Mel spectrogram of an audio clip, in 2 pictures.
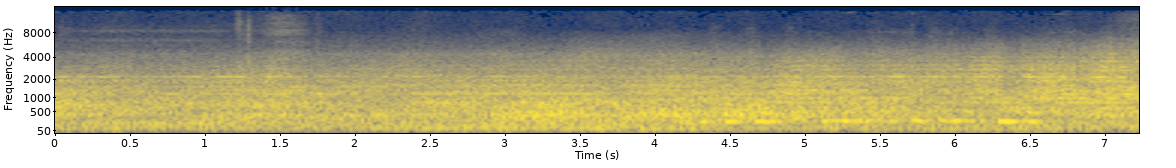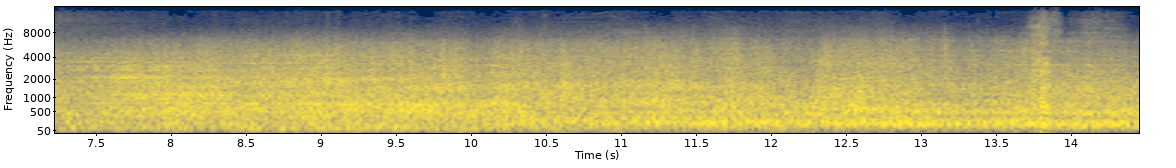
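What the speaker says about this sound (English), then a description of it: "Long haul aircraft taking this aircraft down to Toronto" A long-haul airliner bound for Toronto at Manchester Airport produces a broad, steady engine roar that swells slightly louder over several seconds, heard from a distance outdoors.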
